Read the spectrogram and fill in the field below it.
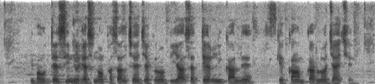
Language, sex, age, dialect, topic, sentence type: Maithili, male, 18-24, Angika, agriculture, statement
